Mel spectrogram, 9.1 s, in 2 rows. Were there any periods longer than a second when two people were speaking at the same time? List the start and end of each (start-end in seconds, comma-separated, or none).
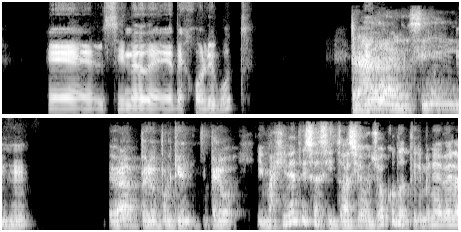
none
